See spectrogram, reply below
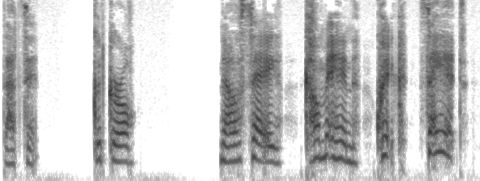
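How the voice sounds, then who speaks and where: In this audiobook, a desperate young woman speaks with urgent intensity, her voice raised higher than the narration, as a woman narrator puts her on. She sounds protective and driven. The sound is dry and close. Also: normal speed, dry recording, close to an everyday voice. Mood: coaxing.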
